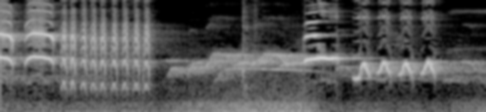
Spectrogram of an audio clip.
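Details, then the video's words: Used as a lure to get other masked laughingthrushes singing, this song opens with two loud notes and a rapid pulsed rattle, then after a soft held tone gives a strong whistle and a short row of rising-falling notes. "Pancingan Poksay Hongkong"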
